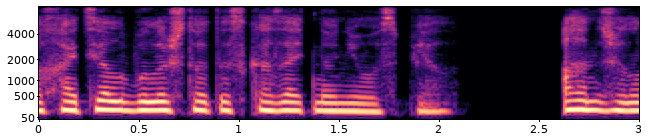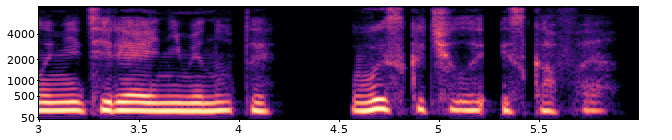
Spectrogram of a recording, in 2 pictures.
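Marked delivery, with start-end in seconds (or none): none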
